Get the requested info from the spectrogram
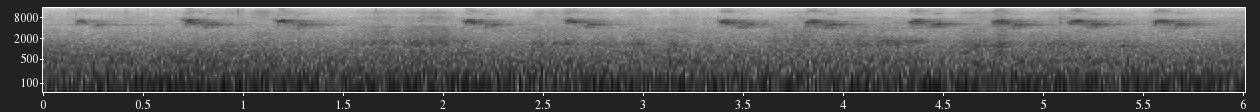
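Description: A small bird chirping over and over, about two short high chirps a second, each falling slightly in pitch, over a steady low rumble.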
